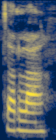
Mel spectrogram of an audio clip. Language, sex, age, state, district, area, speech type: Santali, female, 30-45, West Bengal, Bankura, rural, read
